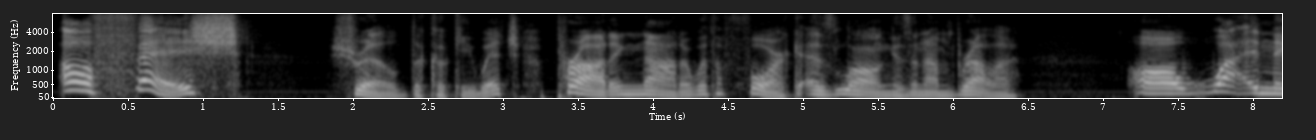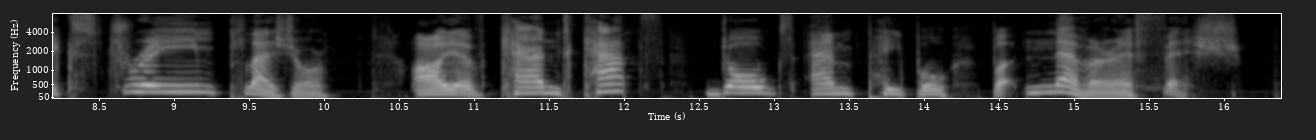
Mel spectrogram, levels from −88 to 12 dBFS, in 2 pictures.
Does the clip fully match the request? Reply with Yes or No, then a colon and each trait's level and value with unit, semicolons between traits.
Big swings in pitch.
Yes: wide, 8.7 semitones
